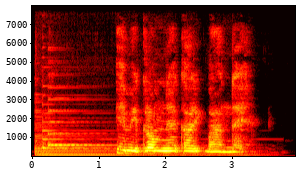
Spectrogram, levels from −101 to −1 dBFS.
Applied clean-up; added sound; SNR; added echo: neural separator model SepFormer DNS4.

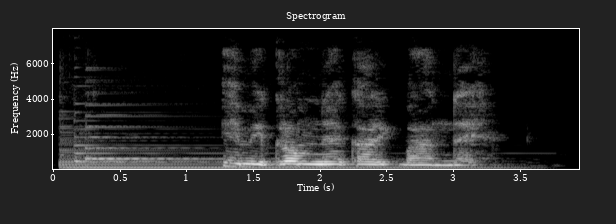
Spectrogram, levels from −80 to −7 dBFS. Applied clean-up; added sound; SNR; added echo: none; Piano; 13 dB; reverberation time 0.2 s.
